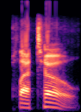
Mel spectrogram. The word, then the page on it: plateau: American English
